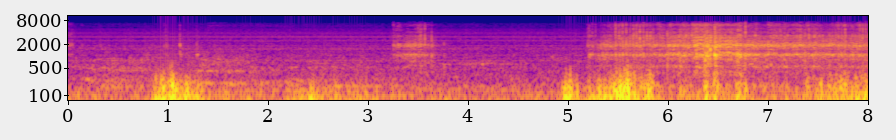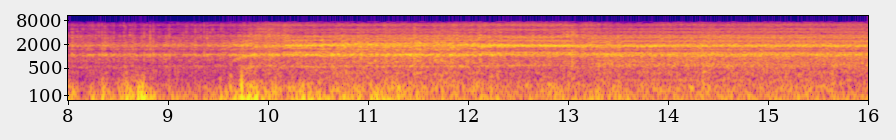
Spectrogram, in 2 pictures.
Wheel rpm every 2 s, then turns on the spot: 10, 0, 10, 80, 70, 150, 160, 160.
none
